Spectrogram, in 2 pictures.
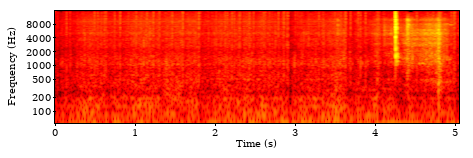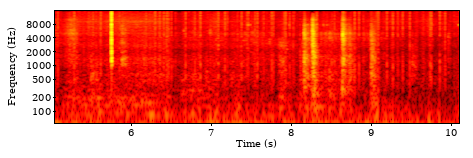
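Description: Steady low rumble of a vehicle driving, as picked up by a dashcam inside the cab. A few sharp clicks or knocks come about four and six seconds in, and a small cluster follows around eight to nine seconds.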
